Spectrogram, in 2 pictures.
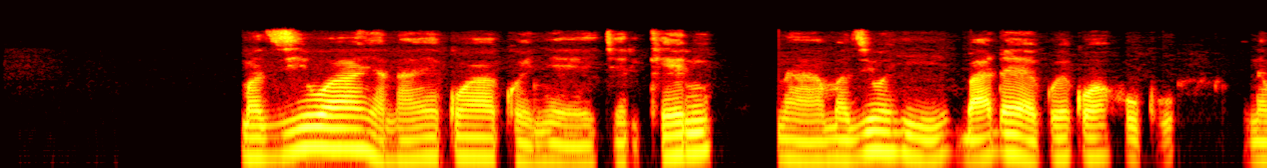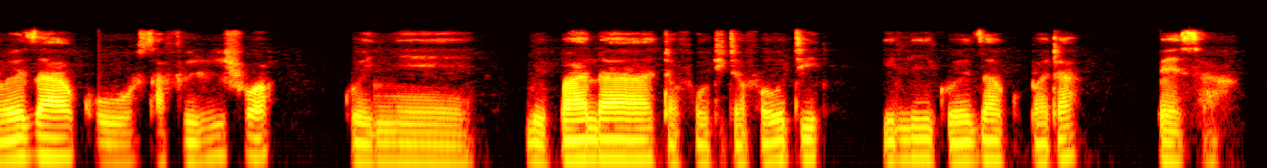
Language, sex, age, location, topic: Swahili, male, 18-24, Nakuru, agriculture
